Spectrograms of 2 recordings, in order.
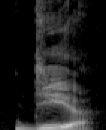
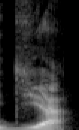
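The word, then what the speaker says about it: día: буквою і ставиться наголос наприклад Діа день не дія Бо якби ми не розбили дифтонга не поставили наголос над буквою і було б дія а потрібно дія тому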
